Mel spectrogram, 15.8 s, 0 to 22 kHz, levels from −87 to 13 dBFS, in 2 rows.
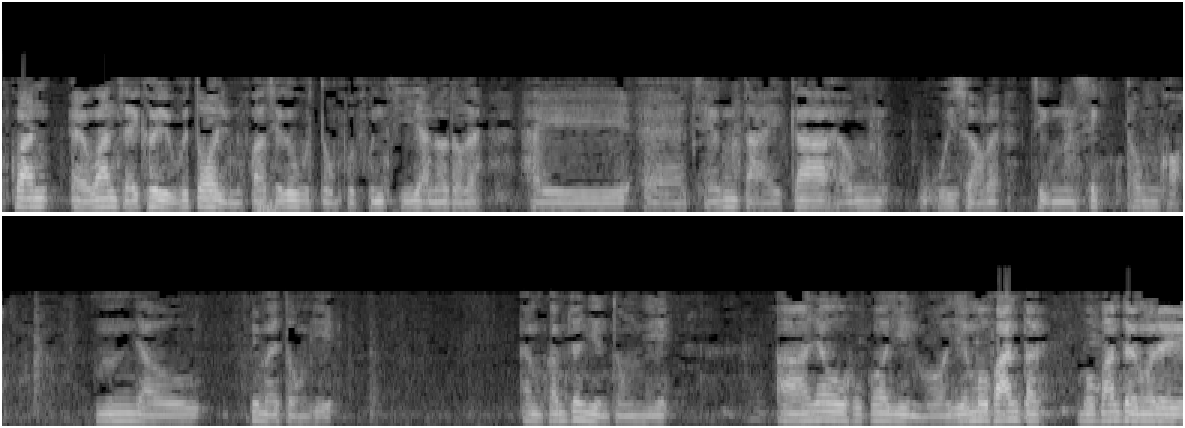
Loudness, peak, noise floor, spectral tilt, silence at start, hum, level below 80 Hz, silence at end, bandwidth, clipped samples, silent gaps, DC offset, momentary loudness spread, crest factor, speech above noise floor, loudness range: -19 LUFS; 0 dBFS; -49 dBFS; -8.5 dB/octave; 0 s; none; -50 dBFS; 0 s; 6 kHz; under 0.1%; none; under 0.1%; 13 LU; 18 dB; 31 dB; 8 LU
